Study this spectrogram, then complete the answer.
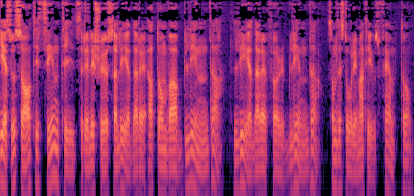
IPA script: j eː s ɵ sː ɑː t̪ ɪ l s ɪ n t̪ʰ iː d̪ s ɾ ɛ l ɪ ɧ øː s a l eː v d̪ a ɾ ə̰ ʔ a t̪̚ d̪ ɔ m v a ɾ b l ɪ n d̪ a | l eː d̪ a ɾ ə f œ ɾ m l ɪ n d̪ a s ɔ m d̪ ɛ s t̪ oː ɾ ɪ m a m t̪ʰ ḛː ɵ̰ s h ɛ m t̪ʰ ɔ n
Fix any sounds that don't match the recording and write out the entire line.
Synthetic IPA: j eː s ɵ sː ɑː t̪ʰ ɪ l s ɪ n t̪ʰ iː d̪ s ɾ ɛ l ɪ ɧ øː s a l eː d̪ a ɾ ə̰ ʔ a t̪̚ d̪ ɔ m v a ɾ b l ɪ n d̪ a | l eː d̪ a ɾ ə f œ ɾ b l ɪ n d̪ a s ɔ m d̪ ɛ s t̪ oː ɾ ɪ m a t̪ʰ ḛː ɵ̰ s f ɛ m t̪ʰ ɔ n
